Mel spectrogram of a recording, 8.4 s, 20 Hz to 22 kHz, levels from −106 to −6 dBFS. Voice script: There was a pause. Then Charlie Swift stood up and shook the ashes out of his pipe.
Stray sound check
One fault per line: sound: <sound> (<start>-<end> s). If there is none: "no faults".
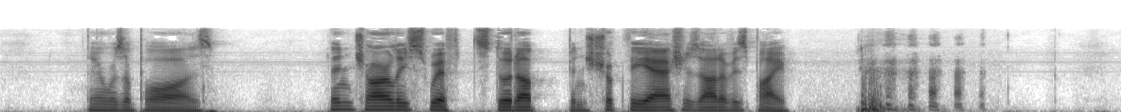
sound: laugh (6.4-7.4 s)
